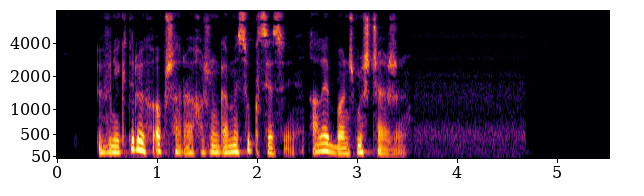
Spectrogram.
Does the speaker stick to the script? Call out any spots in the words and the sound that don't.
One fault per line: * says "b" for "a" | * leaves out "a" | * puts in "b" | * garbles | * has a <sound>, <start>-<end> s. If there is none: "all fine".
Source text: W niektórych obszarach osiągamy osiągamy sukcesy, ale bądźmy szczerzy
* leaves out "osiągamy"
